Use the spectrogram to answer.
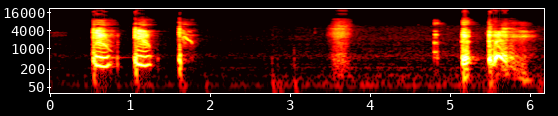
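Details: Harsh, forceful coughs in bursts with a shorter weak cough between them; a severe hacking cough.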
